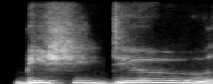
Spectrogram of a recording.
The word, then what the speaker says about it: Bixhidu: beef she do because it does not read the way that it is pronounced it is b-i-x-h-i-d-u bishido like a small kiss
